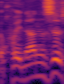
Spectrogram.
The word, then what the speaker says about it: Huainan: Maître Huainan, le Huainanzi, c'est-à-dire le grand écrivain taoïste des environs du début de l'ère chrétienne en Chine, le Enanji en japonais, qu'on prononce ici Huainan, n'est-ce pas ?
